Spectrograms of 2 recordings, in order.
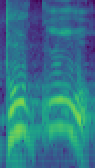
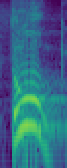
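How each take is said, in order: First: An extra vowel is added after the final consonant. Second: The word ends abruptly on the final consonant. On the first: "독구 이렇게 확실하게 발음을 해야 된다고" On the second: "독 이러면 야 발음이 그게 뭐냐"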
